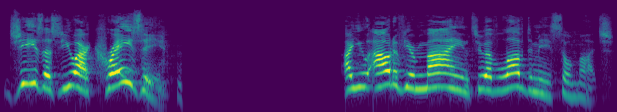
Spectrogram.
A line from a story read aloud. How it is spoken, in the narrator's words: shouted into the darkness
